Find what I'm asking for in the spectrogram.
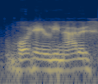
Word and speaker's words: Jorge Linares: Jorge Linares is the correct way to say his name.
